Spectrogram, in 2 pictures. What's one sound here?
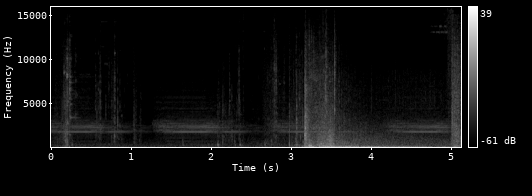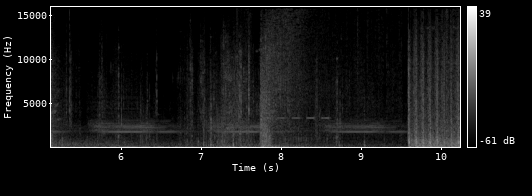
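Metal gear clicks and rattles as a weapon is swapped.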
